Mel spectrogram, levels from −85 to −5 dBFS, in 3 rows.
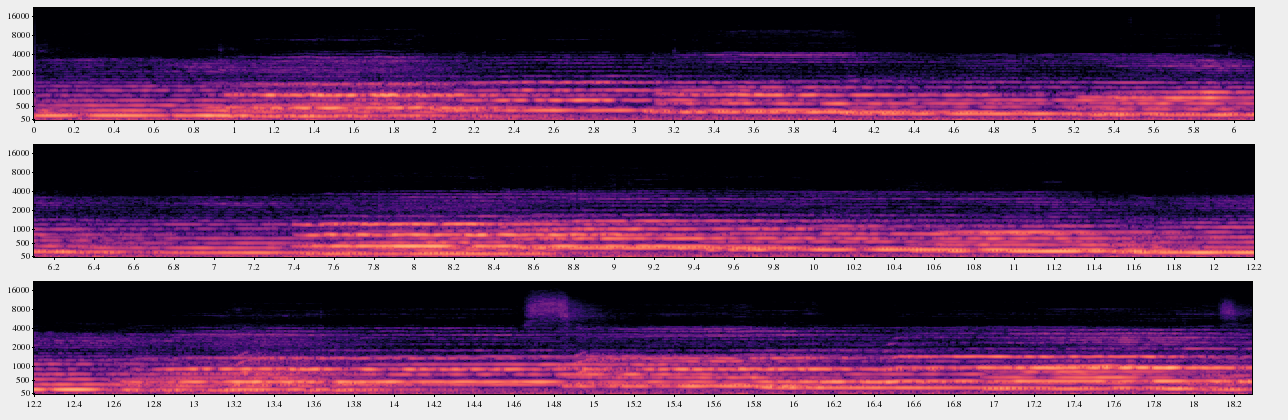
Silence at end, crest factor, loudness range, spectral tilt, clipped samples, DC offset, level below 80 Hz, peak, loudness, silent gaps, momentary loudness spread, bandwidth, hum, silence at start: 0 s; 16 dB; 4 LU; -8 dB/octave; under 0.1%; under 0.1%; -48 dBFS; -10 dBFS; -27 LUFS; none; 8 LU; 12 kHz; none; 0 s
